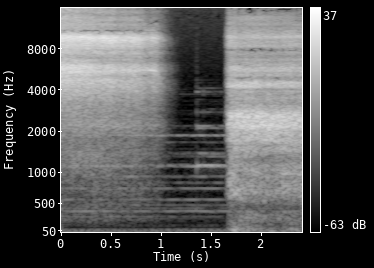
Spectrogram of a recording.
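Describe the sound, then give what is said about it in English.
Deep, heavy breathing by a man: a long, hissing breath fades into a short silence, then a second, louder and rougher breath starts abruptly and holds steady, with no talk. “He breathes, just sort of very deeply”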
